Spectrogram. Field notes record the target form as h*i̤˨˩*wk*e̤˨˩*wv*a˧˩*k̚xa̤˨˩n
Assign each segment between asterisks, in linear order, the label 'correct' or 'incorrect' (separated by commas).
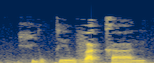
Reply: correct, correct, incorrect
